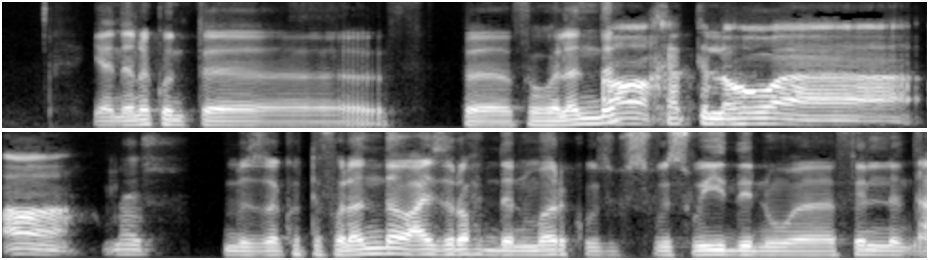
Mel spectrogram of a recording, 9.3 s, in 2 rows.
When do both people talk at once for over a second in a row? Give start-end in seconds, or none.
none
